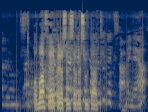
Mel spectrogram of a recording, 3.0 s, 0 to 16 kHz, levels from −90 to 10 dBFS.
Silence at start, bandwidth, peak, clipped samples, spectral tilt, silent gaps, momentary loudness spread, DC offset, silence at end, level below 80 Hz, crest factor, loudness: 0.25 s; 11.5 kHz; 0 dBFS; under 0.1%; -2.5 dB/octave; none; 20 LU; under 0.1%; 0.05 s; -52 dBFS; 20 dB; -16 LUFS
